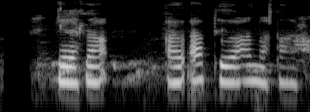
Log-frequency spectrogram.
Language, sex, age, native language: Icelandic, female, 13, Icelandic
